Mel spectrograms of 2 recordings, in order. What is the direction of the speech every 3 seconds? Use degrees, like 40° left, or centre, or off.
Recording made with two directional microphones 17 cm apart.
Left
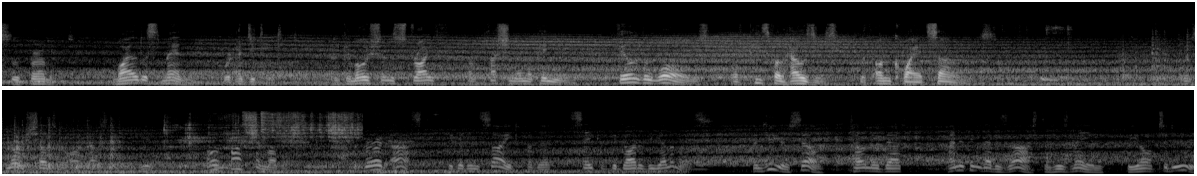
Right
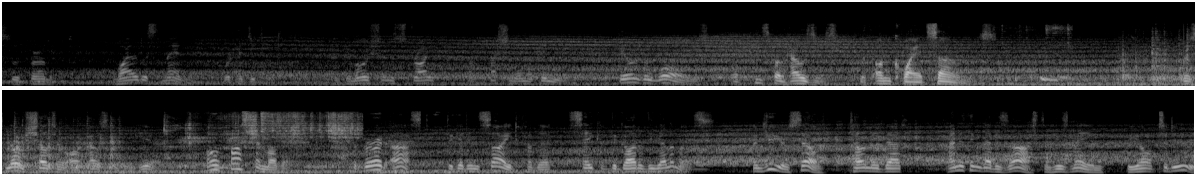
60° left, 60° left, 30° left, 20° right, 60° right, 60° right, 60° right, 60° right.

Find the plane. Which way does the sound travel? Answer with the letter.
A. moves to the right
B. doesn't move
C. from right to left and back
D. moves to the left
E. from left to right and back
A.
